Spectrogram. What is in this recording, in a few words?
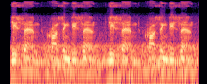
Male Descend Crossing Descend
